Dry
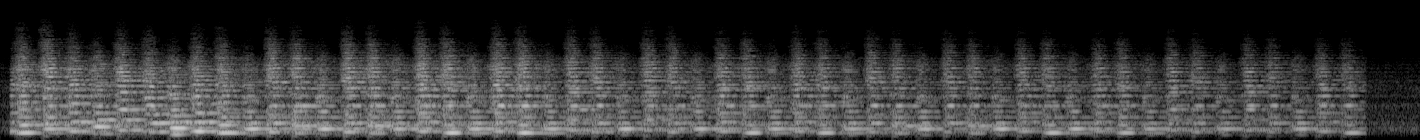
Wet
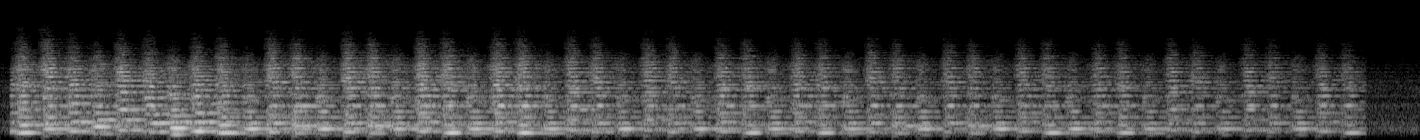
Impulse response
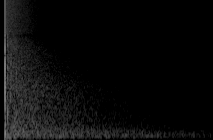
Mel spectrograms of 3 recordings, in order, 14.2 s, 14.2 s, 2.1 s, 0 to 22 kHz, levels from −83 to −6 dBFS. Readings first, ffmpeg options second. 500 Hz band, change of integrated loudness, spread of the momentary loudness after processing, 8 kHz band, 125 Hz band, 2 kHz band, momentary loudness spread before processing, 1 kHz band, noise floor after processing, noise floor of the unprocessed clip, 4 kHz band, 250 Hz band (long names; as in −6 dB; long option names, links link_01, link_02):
+1.5 dB, +1.0 dB, 10 LU, can't be measured, +1.5 dB, +0.5 dB, 9 LU, +1.0 dB, −44 dBFS, −45 dBFS, −1.0 dB, +1.5 dB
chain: -af "highshelf=frequency=4800:gain=-8,volume=1.5dB"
